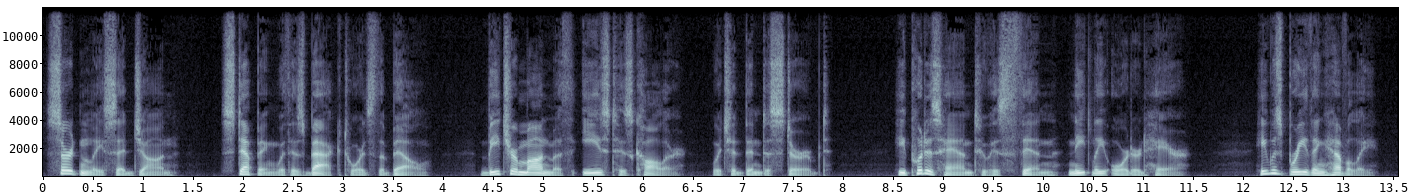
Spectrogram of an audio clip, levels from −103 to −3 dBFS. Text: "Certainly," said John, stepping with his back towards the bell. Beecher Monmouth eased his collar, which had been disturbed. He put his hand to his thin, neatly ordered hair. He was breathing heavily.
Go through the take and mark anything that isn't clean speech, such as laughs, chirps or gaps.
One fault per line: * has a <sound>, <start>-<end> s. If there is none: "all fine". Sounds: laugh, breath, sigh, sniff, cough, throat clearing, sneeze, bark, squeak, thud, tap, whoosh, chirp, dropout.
all fine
